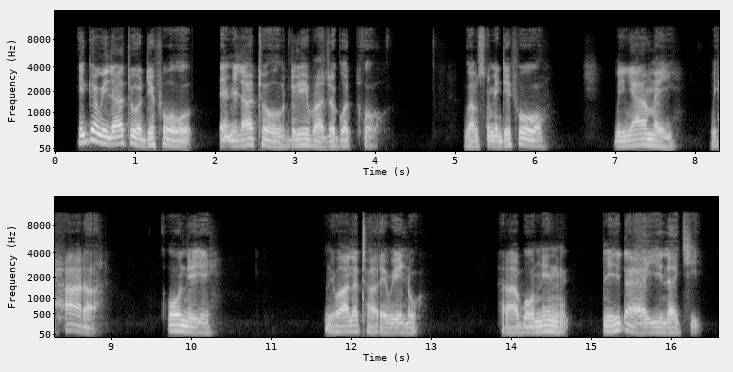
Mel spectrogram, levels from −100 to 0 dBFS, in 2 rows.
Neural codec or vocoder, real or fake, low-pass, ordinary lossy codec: codec, 24 kHz, 1 kbps, SNAC; fake; 10.8 kHz; none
